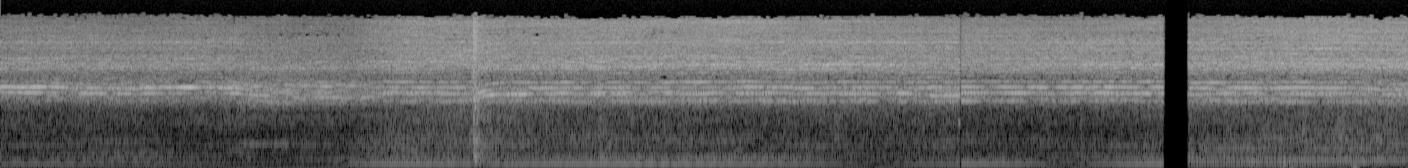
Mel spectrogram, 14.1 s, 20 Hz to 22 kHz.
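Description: FQ777 Explore 610 coaxial toy RC helicopter in flight: its small electric motors and spinning rotors give a steady high whine over a low hum. The sound drops out for a split second near the end.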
